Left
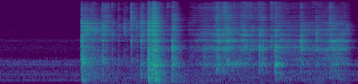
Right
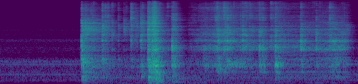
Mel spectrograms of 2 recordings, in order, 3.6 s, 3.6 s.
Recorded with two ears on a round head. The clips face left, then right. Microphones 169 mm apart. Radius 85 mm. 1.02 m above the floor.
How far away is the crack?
About 1.3 m.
